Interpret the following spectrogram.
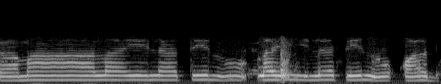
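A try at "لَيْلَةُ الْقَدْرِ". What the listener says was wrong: لیلۃ ال تا کے نیچے زیر نہیں کسرہ نہیں ہے ضمہ ہے پیش ہے.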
